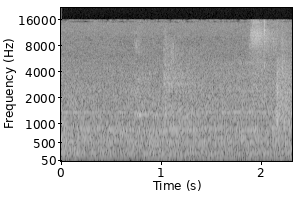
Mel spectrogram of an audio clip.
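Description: Steady room noise: a constant low hum under an even hiss, with no distinct events.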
